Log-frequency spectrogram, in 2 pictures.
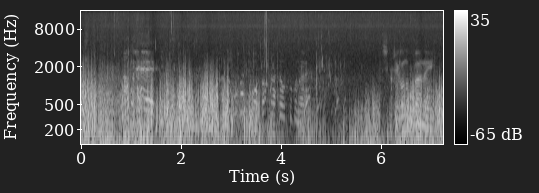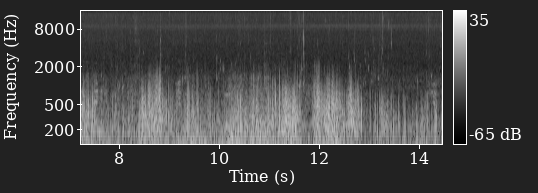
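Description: Water laps gently against the side of a small boat.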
